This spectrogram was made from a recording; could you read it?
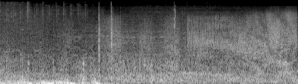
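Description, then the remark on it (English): Wind gusts through a ship's falling-apart sails: a low, buffeting rumble at first, a few sharp flaps of canvas, then a steady, airy hiss of wind blowing right through, with no voices. “The sails aren't working, Captain! They be falling apart! And the wind be blowing right through!”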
